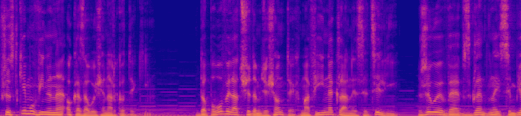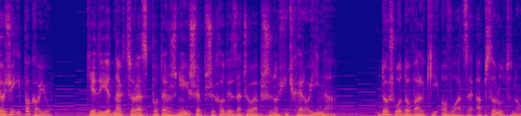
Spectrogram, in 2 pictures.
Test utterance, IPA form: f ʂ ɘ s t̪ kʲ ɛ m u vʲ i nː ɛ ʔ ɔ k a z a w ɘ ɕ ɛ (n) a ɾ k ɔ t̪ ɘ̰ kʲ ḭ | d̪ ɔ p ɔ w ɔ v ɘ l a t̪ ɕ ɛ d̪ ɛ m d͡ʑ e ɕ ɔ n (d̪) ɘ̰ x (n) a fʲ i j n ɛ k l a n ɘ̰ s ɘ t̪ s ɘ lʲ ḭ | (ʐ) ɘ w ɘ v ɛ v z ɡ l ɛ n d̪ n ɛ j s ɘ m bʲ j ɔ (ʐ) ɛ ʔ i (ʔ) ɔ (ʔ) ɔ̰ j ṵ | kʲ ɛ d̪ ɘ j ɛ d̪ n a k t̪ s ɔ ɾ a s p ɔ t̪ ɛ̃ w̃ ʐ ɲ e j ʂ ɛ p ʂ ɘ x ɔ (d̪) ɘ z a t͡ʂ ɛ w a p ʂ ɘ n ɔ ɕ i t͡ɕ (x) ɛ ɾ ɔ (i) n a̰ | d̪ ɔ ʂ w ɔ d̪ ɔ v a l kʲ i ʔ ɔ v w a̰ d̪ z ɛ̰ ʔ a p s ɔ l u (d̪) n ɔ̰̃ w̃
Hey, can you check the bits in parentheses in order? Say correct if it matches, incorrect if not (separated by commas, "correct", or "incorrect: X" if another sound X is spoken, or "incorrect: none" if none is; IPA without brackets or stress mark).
correct, incorrect: t̪, incorrect: m, correct, incorrect: ʑ, incorrect: p, incorrect: k, correct, correct, correct, incorrect: t̪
